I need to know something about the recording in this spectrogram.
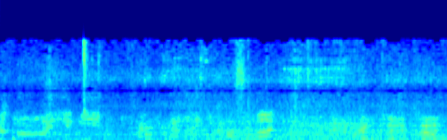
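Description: Steady low rumble of a coach bus at motorway speed, heard from inside the passenger cabin, with voices over it at the start.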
